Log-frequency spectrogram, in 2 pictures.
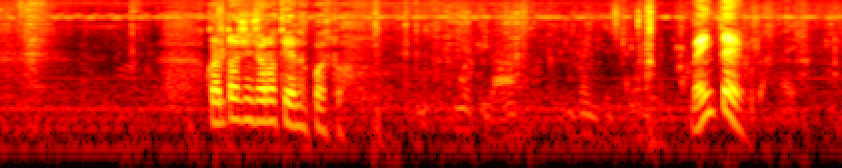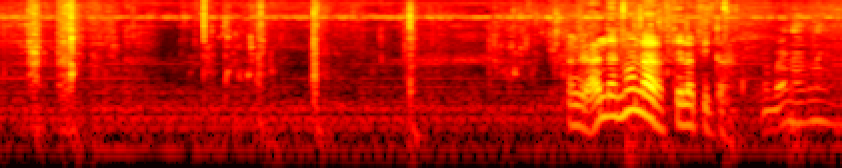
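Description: A knife scrapes scales off a fish with quick rasping strokes.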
